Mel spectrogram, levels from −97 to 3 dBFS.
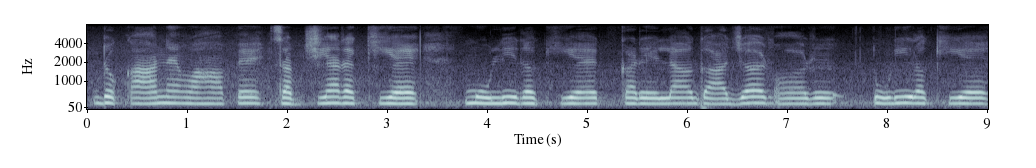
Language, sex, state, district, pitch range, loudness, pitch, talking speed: Hindi, male, Bihar, Madhepura, 200-215 Hz, -18 LUFS, 205 Hz, 105 wpm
